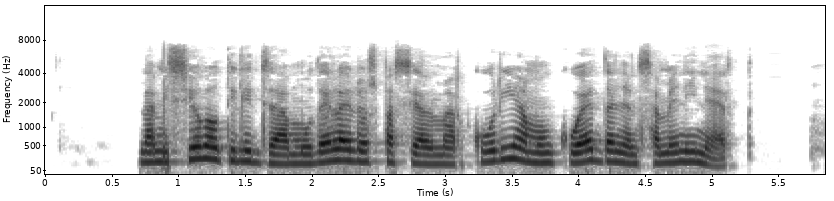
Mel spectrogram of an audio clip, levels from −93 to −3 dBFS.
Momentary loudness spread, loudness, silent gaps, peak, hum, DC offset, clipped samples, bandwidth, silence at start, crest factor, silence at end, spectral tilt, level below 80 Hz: 7 LU; -18 LUFS; none; -2 dBFS; none; under 0.1%; under 0.1%; 7.4 kHz; 0.7 s; 16 dB; 0.75 s; -7.5 dB/octave; -58 dBFS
